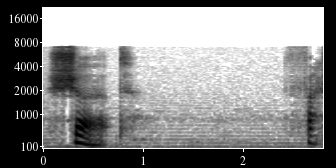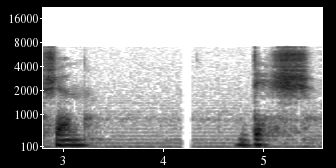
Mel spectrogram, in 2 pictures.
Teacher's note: we're letting out air over the tongue through that gap as we make the sound, and we're not vibrating the throat. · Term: sh sound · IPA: /ʃ/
